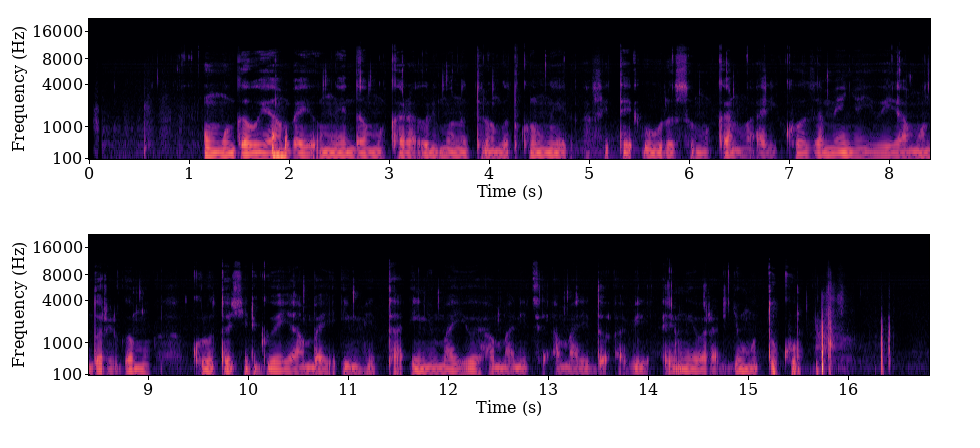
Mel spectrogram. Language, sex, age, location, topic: Kinyarwanda, male, 18-24, Kigali, health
